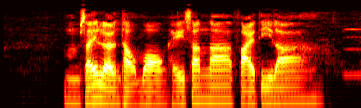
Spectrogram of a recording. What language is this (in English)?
Cantonese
